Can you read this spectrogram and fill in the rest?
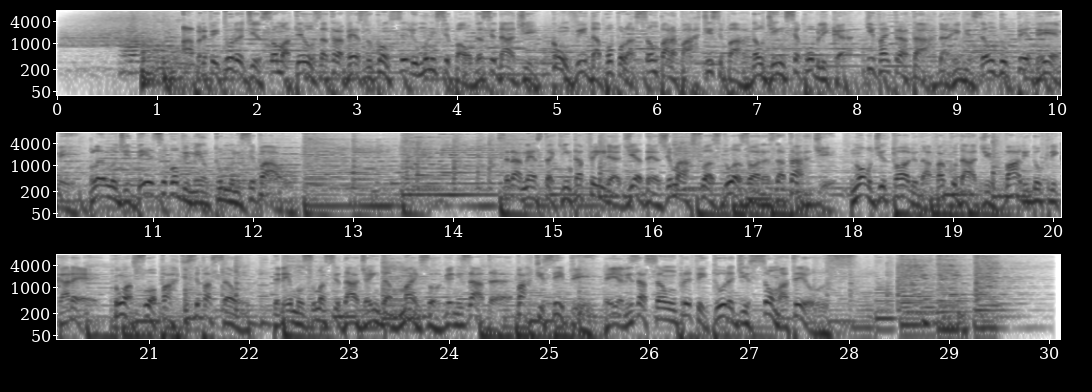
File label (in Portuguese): INFORMATIVO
